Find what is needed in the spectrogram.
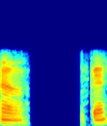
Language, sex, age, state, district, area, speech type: Kannada, male, 60+, Karnataka, Bangalore Rural, rural, conversation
